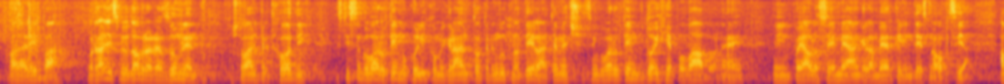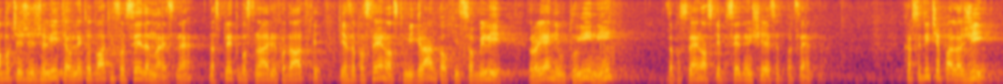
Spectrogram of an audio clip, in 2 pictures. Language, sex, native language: Slovenian, male, Slovenian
